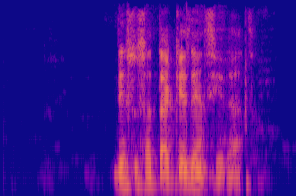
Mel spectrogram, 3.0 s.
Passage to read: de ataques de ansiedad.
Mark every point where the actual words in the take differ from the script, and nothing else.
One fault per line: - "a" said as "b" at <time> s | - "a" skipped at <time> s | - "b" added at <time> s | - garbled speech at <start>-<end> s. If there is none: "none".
- "sus" added at 1.3 s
